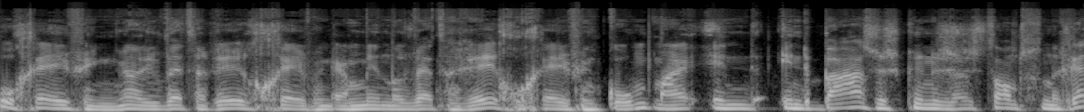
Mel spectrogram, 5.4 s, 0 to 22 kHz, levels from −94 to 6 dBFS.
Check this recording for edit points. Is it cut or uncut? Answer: cut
